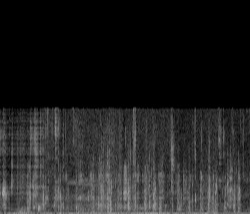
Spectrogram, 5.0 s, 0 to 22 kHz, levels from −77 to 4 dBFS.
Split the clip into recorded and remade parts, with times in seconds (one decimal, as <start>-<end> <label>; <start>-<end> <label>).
0.0-0.9 remade; 0.9-5.0 recorded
